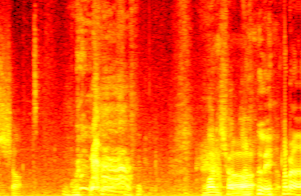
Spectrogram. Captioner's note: laugh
